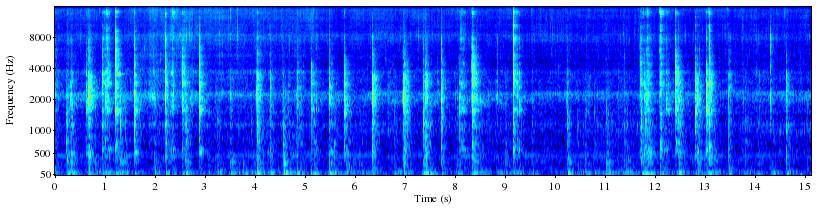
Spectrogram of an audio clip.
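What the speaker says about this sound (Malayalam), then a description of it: "നന്നായിട്ടൊന്ന് ഇളക്കി കൊടുക്കാം" Turmeric and chili powder being stirred in a pan, the spoon scraping and tapping the pan in a quick, regular rhythm over a soft sizzle, close by and fairly quiet, with no voices.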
